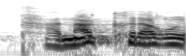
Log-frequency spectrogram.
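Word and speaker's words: תנ״ך: 그래서 요 T, N, K를 따가지고 그 앞에 보조모음 A를 넣어서 타나크라고 읽어요.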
